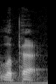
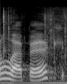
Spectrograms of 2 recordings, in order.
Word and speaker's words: Lepic: Leek. Sorry. Epic. It rhymes with epic. Yeah. Uh, hold on a second. Good evening. Thank you for your time. My name is Lepic and I am a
